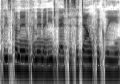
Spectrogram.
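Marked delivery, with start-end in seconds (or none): none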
